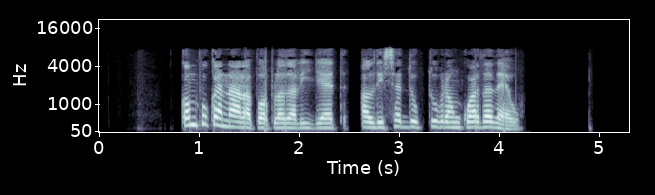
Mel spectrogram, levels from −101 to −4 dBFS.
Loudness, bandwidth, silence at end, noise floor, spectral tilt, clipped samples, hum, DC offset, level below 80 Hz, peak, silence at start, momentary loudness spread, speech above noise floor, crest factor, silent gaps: -17 LUFS; 8.2 kHz; 1.1 s; -66 dBFS; -4 dB/octave; under 0.1%; none; under 0.1%; -56 dBFS; -2 dBFS; 0.8 s; 7 LU; 49 dB; 18 dB; 2.50-2.61 s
